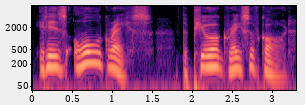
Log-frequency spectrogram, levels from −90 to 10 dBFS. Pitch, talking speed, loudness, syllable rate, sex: 150 Hz, 145 wpm, -15 LUFS, 3.9 syllables/s, male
